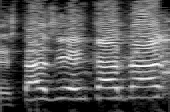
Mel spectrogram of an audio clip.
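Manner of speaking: very loud, high mock shout; calling out. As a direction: holler it back at someone far off. Acted calling back to a victim.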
